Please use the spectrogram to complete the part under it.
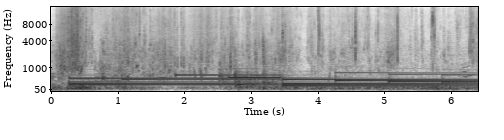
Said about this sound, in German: Die ersten Schritte. Hier reicht uns das Wasser noch bis zu den Knien. Und dann endlich, nach dem ganzen Anlauf der letzten Stunden, Fühlungnahme. Die nackten Füße im schwarzen Schlick. Kalt ist er, weich und schlüpfrig.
